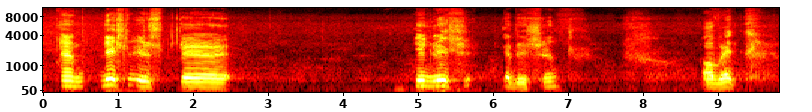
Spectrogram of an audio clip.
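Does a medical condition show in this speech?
Yes: cerebral palsy.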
